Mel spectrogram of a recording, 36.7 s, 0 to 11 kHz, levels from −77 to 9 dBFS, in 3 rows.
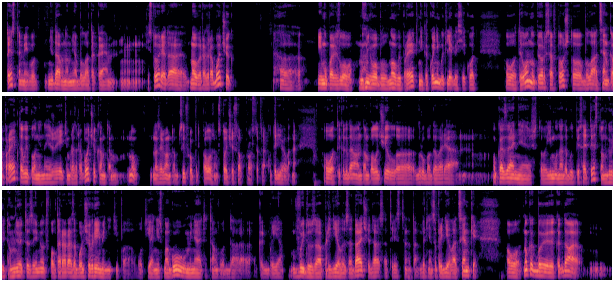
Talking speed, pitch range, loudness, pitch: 170 wpm, 95-105 Hz, -22 LUFS, 100 Hz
